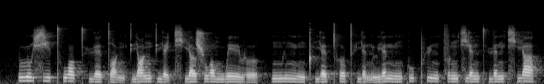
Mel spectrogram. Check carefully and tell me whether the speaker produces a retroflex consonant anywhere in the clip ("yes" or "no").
yes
